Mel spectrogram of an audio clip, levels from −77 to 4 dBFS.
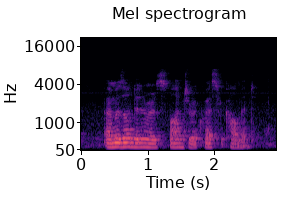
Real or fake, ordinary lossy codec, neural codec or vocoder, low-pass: real; none; none; 7.2 kHz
